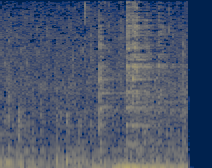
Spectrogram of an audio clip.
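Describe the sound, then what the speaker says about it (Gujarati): Bread bhajiya fries in hot oil, a gentle sizzle with soft stirring and turning clinks that swells into a brighter crackle near the end before cutting off, with no voices. "અને તમે આવી રીતે ટર્ન કરીને પણ આવી રીતે હળવેક દઈને કેર કરીને આ રીતે પણ ફ્રાય કરી શકો છો"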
